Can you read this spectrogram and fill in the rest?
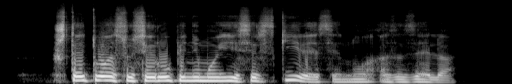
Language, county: Lithuanian, Vilnius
